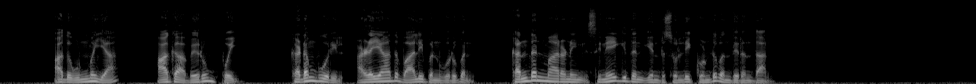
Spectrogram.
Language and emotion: Tamil, neutral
